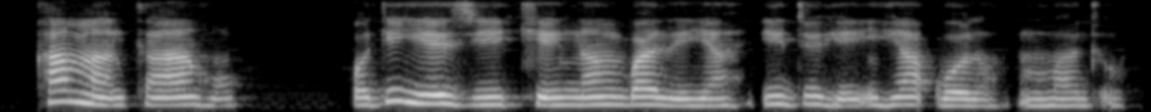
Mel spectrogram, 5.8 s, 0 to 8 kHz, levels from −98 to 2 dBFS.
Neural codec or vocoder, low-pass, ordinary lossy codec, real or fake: codec, 16 kHz, 2 kbps, FunCodec, trained on LibriTTS, 25 frames a second; none; none; fake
